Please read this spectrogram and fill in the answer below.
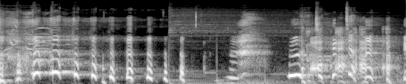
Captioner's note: both laughing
